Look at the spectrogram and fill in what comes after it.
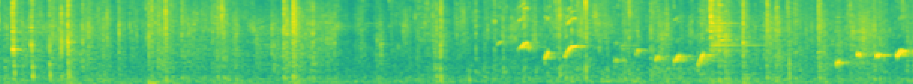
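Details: Whimpering from a litter of Bohemian Shepherd pups about to turn four weeks old: sharp clicks and taps first, then a string of brief high whining squeaks, some rising, some bending down, repeated through the last few seconds.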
